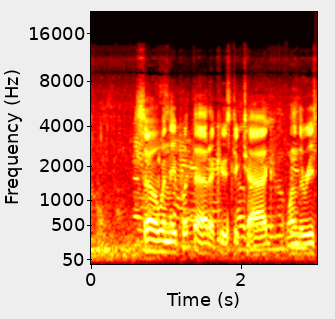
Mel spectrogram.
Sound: fish splashing

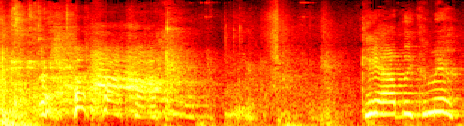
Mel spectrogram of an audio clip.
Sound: laughter

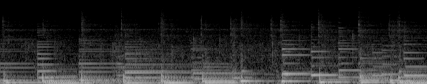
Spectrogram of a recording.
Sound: audience applauds

